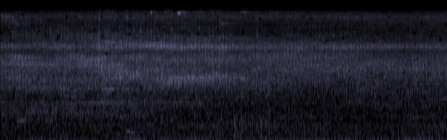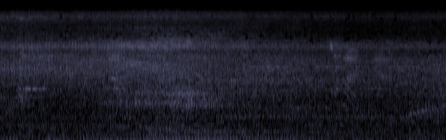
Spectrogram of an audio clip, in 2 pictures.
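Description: Street traffic: scooter and car engines running close by, a steady low hum that grows a little louder around the middle.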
